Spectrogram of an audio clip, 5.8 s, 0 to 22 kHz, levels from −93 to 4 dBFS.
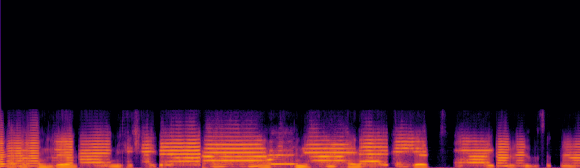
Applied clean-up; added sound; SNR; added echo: neural diffusion model UNIVERSE++.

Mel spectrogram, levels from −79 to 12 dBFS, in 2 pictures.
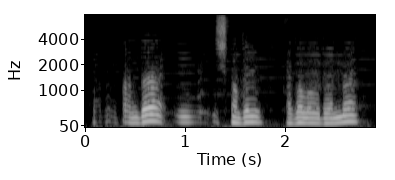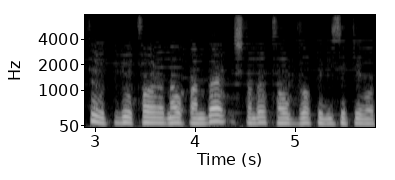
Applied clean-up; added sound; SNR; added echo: neural mask model DeepFilterNet 3.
